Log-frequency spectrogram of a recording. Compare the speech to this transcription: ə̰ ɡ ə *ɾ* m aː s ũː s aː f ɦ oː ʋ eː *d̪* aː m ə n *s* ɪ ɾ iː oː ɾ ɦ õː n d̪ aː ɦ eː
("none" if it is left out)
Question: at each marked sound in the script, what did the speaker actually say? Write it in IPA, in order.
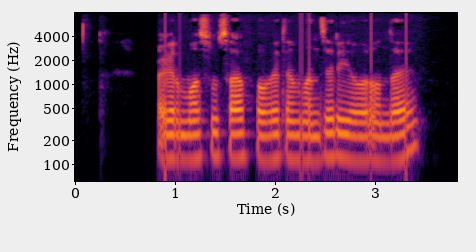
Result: ɾ, t̪, z

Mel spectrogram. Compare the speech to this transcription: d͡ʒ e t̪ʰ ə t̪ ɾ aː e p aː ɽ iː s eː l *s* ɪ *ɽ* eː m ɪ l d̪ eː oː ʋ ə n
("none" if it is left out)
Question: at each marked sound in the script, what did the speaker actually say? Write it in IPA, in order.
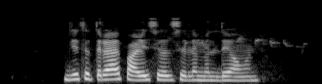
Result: s, l

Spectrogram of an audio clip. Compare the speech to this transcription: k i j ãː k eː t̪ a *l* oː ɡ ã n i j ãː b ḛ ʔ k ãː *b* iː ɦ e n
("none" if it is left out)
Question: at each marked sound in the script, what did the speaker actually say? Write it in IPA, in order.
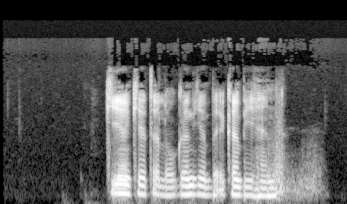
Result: l, b

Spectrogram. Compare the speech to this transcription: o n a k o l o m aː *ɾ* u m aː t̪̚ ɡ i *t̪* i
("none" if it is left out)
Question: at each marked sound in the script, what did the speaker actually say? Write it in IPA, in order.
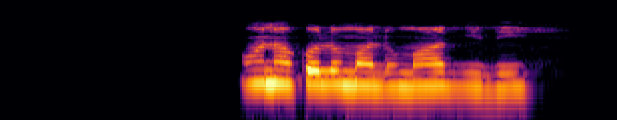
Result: l, d̪

